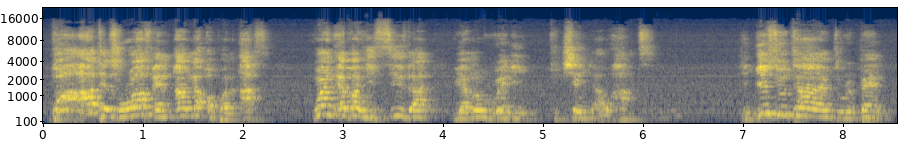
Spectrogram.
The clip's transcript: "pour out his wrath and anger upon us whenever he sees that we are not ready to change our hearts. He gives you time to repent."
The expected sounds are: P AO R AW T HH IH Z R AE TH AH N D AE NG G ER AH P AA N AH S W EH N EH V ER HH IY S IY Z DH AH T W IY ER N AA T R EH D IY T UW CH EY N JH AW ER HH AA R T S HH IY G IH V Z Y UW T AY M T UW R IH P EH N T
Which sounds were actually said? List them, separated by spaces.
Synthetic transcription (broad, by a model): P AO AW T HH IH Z R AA F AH N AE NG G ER AH P AA N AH S W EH N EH V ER HH IY S IY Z DH AH T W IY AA N AA T R EH D IY T UW CH EY N JH AW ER HH AA T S HH IY G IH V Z Y UW T AY M T UW R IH P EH N T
